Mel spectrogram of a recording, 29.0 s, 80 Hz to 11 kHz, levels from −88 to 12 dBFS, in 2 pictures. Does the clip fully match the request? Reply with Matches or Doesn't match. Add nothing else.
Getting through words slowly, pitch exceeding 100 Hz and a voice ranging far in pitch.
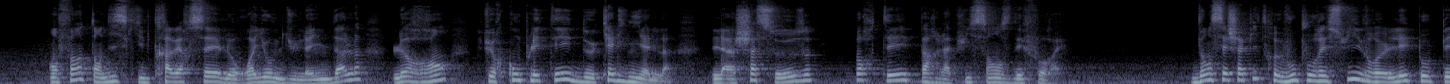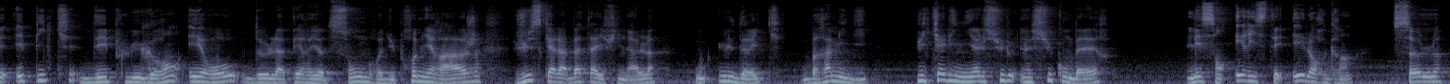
Matches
